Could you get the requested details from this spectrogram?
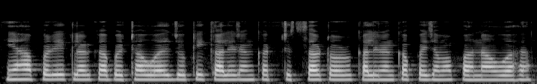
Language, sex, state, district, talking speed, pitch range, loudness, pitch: Hindi, female, Jharkhand, Deoghar, 235 wpm, 215-225 Hz, -17 LUFS, 220 Hz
